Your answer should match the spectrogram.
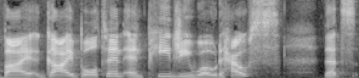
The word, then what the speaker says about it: Wodehouse: Wodehouse. That's how it's spelled. I'm not saying Roadhouse.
